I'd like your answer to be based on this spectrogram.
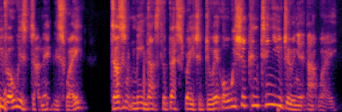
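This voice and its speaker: Moderate-paced speech with a Welsh accent. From Wales. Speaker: charity chair. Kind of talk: panel talk. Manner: hesitant.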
